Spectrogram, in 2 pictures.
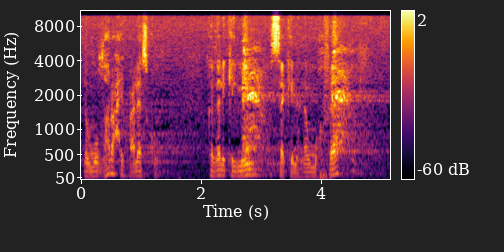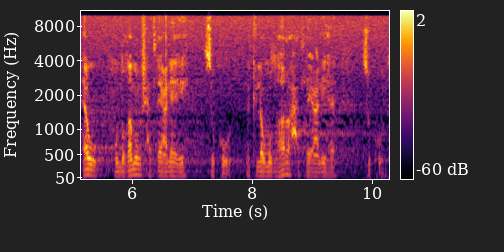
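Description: A man's voice: low voice, background noise. Egyptian man teaching in an echoey hall. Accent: Egyptian Arabic. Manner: asks leading questions and lets students finish the answer. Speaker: Quran recitation teacher. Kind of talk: classroom lesson with questions to students.

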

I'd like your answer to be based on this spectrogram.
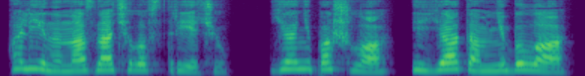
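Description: A woman's voice: fairly high pitch, moderate pace, no echo, clean studio sound, lightly acted. A woman voicing a sullen, defiant young woman who answers questioning with curt, stubborn denials.

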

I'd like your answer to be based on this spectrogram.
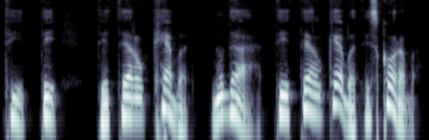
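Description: Kernus, a shrill cowering lord, as a man puts him on. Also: sing-song, a little slow, a little mellow, husky, dry recording, clean studio sound. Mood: stammering. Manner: shrill, frantic pleading and stammering. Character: cowardly panicking middle-aged male house lord.

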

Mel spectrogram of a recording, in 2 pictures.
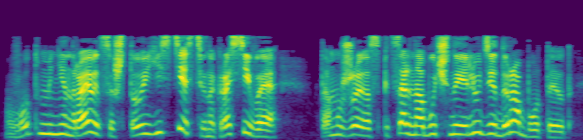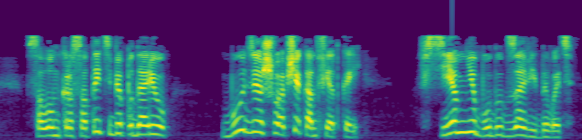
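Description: A woman reading an audiobook and voicing a blunt, bossy older rich man who gives gruff, mocking orders. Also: a little high, animated, normal speed, dry recording, dull audio, natural voice.

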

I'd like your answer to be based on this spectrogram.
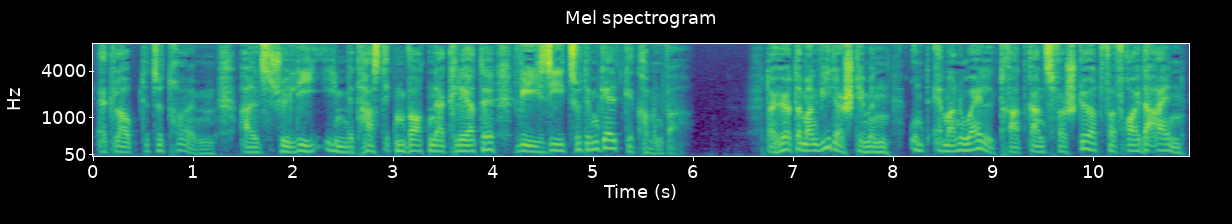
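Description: Husky low-voiced storybook narrator man. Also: animated, no echo. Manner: measured, storytelling. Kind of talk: scripted audiobook narration.

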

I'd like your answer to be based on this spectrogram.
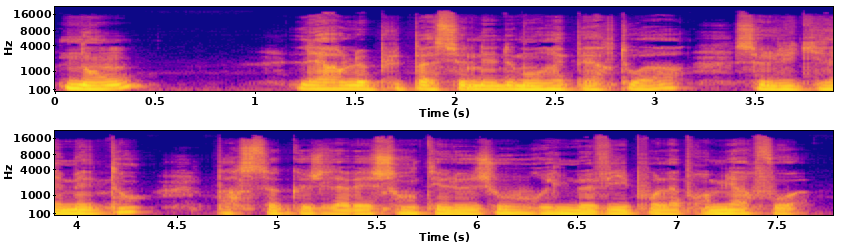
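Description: A man's voice: on the low side, little pitch movement, moderate pace, mellow, husky. A man voicing an old woman, a former opera singer, telling her story with confiding wistfulness. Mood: recounting.

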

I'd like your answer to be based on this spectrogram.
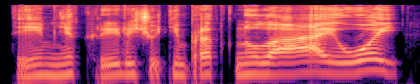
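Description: A woman's voice: medium pitch, fairly even intonation, a little fast, vocal fry, no echo, clean studio sound, lightly acted. A woman voicing a small, mischievous winged male creature who whines and squeals in a storybook reading. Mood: whiny. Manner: whiny, squealing.

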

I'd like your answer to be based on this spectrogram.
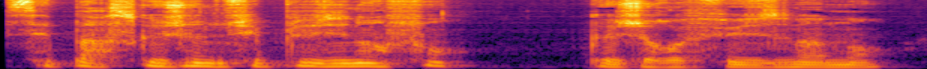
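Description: A man's voice: mid-range voice, moderate pace, a little mellow, breathy edge, natural voice. A man reading the part of a proud young woman who answers firmly and defiantly. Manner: firm and defiant.

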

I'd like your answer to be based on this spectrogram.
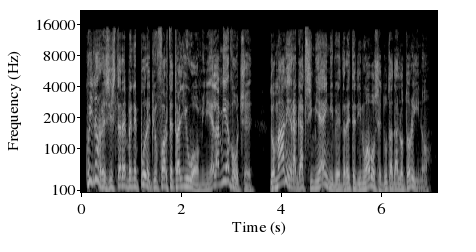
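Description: Male reader playing an anxious, complaining actress; whiny, pitched up. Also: huge pitch swings, brisk, fairly bright tone, slightly rough, dry recording, heavily acted. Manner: fretful and whiny.

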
